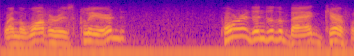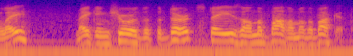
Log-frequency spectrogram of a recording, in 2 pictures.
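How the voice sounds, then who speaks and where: An American man with a somewhat high voice and lively intonation narrates a scripted 1940s military training film at normal speed. His tone is plain-spoken, direct and instructive, and the recording has the muffled, dull quality of an old film soundtrack.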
